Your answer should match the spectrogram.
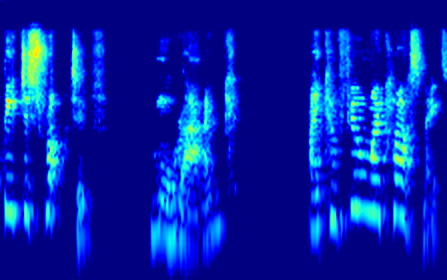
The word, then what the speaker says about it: Morag: Morag, yeah, miss, I'm here, but actually my name is pronounced Morag, not Morag.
